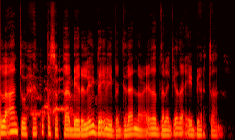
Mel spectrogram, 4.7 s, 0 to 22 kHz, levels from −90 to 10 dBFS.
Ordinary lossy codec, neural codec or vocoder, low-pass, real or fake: none; codec, 44.1 kHz, 3.4 kbps, Pupu-Codec; none; fake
